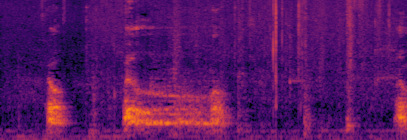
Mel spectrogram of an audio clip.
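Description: A man imitating a dog: a short bark about half a second in, then a longer drawn-out dog-like cry lasting about a second.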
